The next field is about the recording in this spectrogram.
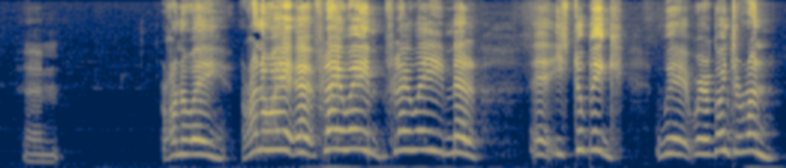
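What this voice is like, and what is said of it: Put-on French accent, shouting. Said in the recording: “she says it in a French accent”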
